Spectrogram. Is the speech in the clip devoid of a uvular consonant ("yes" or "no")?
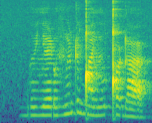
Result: yes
